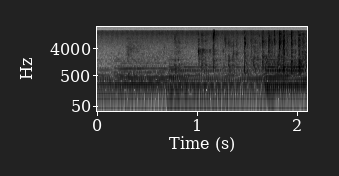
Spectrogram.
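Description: Soft instrumental music of held, sustained chords that change twice, with a few light taps or clicks in the second half.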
